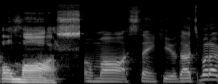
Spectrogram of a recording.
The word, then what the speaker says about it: Omos: um how how do you how do you pronounce moss omos thank you that's what i was figuring i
